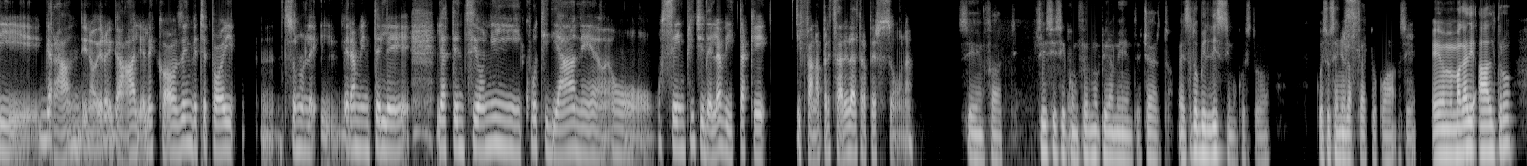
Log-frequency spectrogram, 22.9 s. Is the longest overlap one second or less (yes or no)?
yes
